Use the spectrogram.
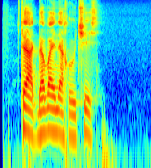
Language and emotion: Russian, angry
